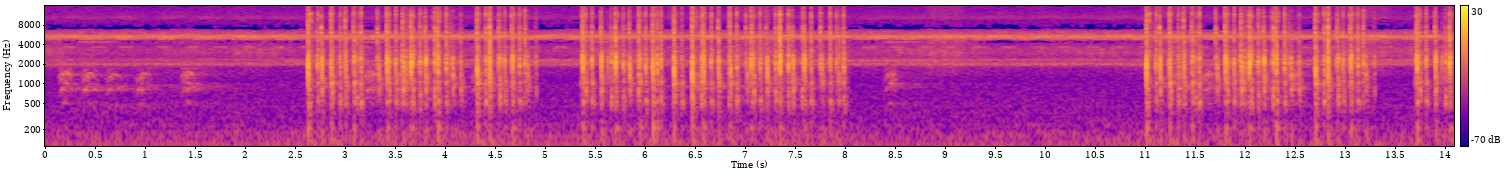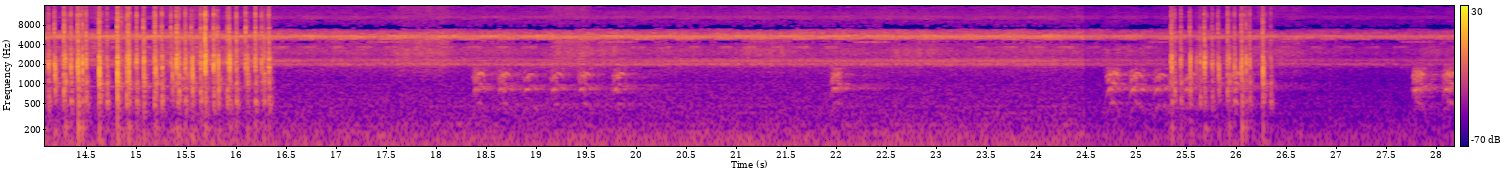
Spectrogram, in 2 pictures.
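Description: Keyboard typing sound effect: two long runs of rapid clicking over a steady high-pitched night-insect drone, with a few short pulsed chirps between them.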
